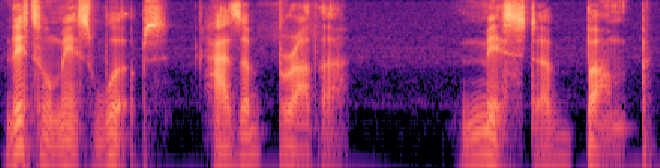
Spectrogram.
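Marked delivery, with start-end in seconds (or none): none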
